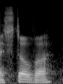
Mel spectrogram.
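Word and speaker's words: Stowa: slim sleek watches in your collection there's my stova yeah i said it right now look at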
